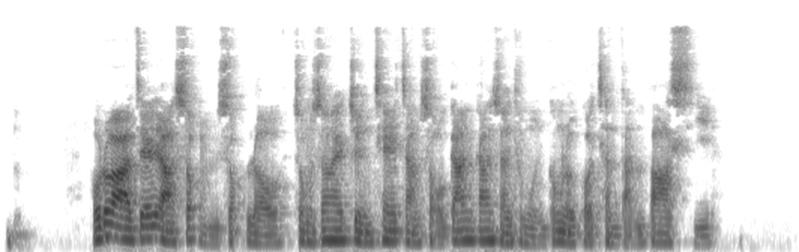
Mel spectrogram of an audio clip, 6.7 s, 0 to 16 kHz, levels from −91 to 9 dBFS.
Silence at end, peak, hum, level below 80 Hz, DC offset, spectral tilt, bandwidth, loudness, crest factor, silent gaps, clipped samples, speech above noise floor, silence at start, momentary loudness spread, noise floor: 0.7 s; -2 dBFS; none; -48 dBFS; under 0.1%; -6 dB/octave; 11.5 kHz; -23 LUFS; 22 dB; none; under 0.1%; 49 dB; 0.05 s; 14 LU; -73 dBFS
